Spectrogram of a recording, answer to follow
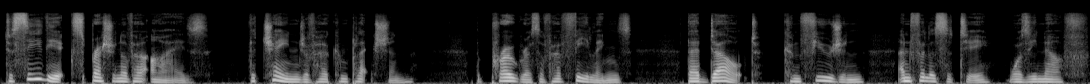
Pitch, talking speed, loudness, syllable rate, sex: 125 Hz, 130 wpm, -21 LUFS, 4.3 syllables/s, female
